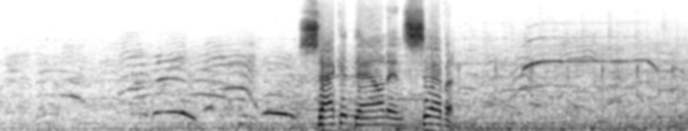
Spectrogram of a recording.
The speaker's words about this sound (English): The crowd gasping at every play here.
